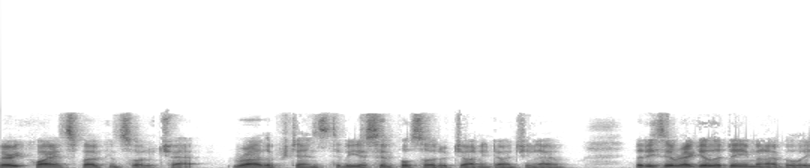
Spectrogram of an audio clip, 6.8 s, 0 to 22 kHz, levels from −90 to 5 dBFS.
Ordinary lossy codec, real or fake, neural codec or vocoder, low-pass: AAC, 32 kbps; fake; codec, 16 kHz, 2 kbps, FunCodec, trained on LibriTTS, 25 frames a second; 7.2 kHz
